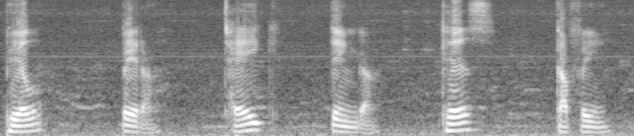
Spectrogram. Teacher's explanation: The p, t, k sounds, which are plosive in English, are softer in Spanish.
